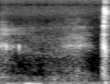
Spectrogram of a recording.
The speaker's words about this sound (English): Bless me. Had a little sneezy sneeze there.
